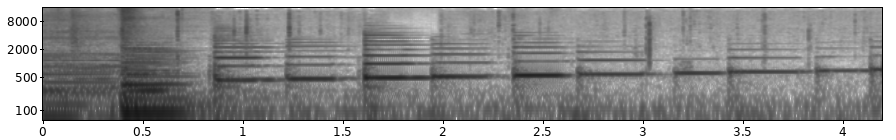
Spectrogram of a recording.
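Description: Jazz piano music: a full chord ends just under a second in, then the piano plays a single-note melody on its own, climbing step by step in evenly spaced notes.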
